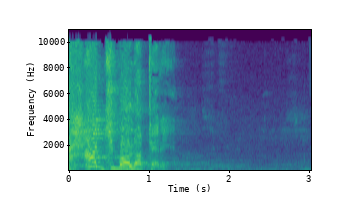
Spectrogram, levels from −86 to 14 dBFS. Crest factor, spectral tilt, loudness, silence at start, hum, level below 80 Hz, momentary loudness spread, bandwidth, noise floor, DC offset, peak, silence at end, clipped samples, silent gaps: 12 dB; -1 dB/octave; -7 LUFS; 0 s; none; -42 dBFS; 15 LU; 11 kHz; -45 dBFS; under 0.1%; 0 dBFS; 1.7 s; under 0.1%; none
